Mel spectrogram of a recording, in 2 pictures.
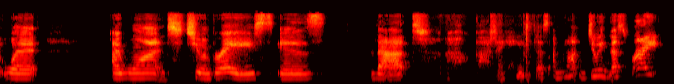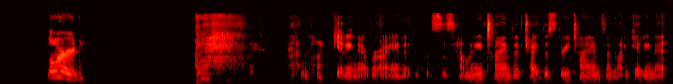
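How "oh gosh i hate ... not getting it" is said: hushed, exasperated self-talk; soft, defeated muttering under the breath; frustrated and near-whispering, giving up on the take; real frustration. Real, not acted. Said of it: "hear the frustration in my voice".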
